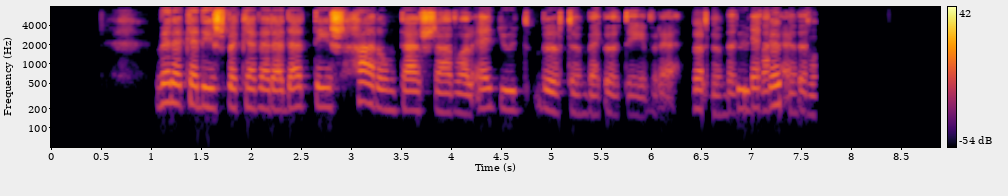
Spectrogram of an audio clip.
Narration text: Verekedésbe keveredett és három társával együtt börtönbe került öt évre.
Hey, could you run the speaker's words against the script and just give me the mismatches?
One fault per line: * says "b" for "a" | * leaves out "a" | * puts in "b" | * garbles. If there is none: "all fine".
* leaves out "került"
* garbles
